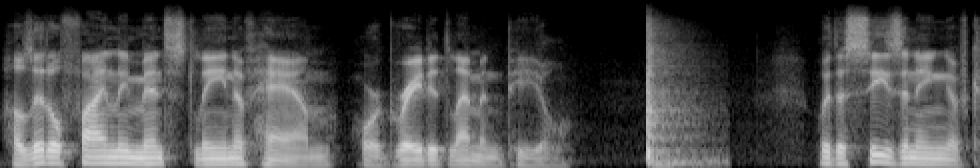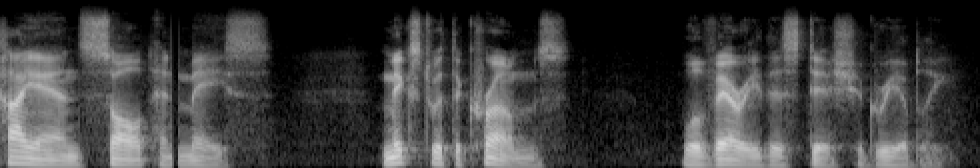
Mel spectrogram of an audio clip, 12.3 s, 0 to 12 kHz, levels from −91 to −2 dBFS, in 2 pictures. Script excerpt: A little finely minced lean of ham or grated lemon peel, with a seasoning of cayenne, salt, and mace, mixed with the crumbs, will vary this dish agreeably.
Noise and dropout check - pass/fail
fail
